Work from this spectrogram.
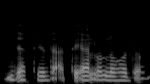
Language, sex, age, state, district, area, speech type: Santali, female, 30-45, West Bengal, Uttar Dinajpur, rural, spontaneous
